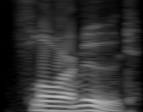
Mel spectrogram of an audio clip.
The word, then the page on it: floruit: American English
